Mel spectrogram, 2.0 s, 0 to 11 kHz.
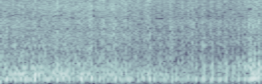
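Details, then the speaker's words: Fuel-injected Kawasaki Z250 with no warning light that runs rough at low rpm, won't idle and sometimes hangs at 3,000-3,500 rpm, with pungent black exhaust smoke and heavy fuel use: a ragged, stumbling note; rich misfire. "kita Nyalakan dulu nah nah Tut gitu suaranya kelihatan enggak ya ini asapnya hitam"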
